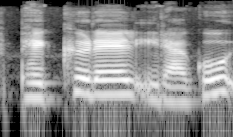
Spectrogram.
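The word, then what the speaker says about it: 베크렐: 볼 수 있습니다 참고로 숫자 뒤에 보이는 알파벳은 방사선의 세기를 나타내는 단위 중 하나로 데크렐이라고 읽습니다 이렇듯 자연환경에 존재하는 방사선을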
